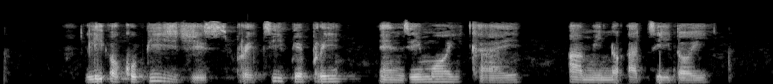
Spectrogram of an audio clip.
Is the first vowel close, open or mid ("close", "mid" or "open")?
close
